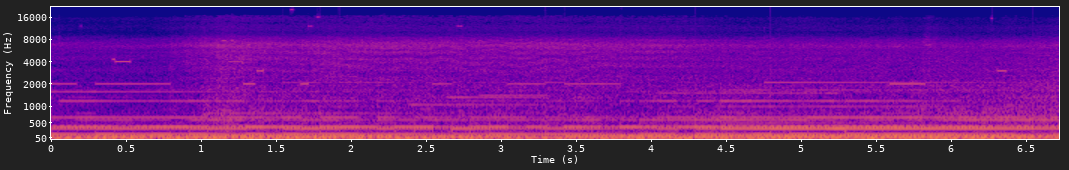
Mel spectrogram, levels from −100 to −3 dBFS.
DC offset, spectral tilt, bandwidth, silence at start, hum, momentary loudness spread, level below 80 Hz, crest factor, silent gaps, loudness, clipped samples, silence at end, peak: under 0.1%; -5.5 dB/octave; over 20 kHz; 0 s; none; 3 LU; -42 dBFS; 14 dB; none; -42 LUFS; under 0.1%; 0 s; -26 dBFS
